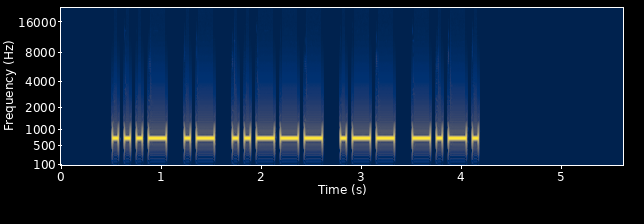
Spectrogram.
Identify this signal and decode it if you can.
Morse code, heard as a keyed tone, about 21 wpm, 700 Hz. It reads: VA2WC
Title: DXCC-100 Call Signs - 5 Characters - Repeated 3x - 20wpm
